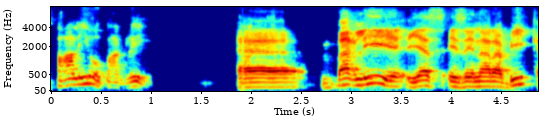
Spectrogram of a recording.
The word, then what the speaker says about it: Baghli: Baghli, how do you pronounce Baghli or Baghli?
